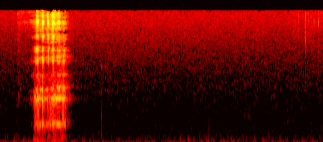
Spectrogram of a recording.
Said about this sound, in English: I had, hang on, I got a burp.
